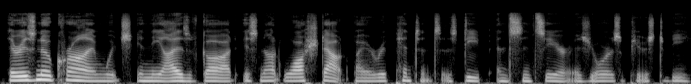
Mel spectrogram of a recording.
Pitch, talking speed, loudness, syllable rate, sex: 160 Hz, 225 wpm, -19 LUFS, 5.2 syllables/s, female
